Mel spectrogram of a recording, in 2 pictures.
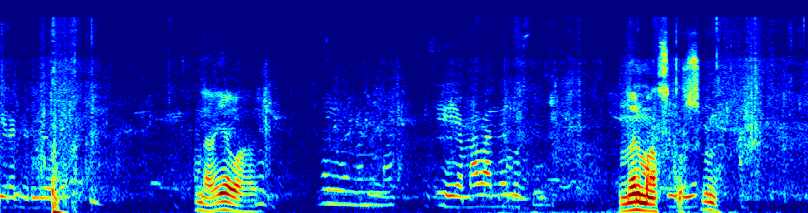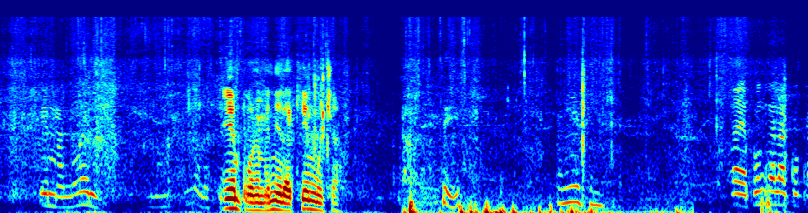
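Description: Young women talk and laugh with animation close by.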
